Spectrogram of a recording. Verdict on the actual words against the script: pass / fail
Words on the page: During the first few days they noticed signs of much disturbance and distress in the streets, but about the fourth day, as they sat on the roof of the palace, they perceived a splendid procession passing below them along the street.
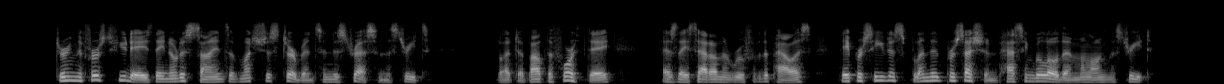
pass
